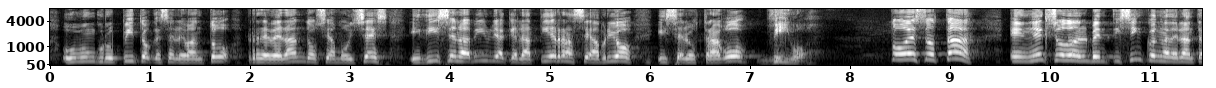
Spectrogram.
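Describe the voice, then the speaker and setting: A male pastor preaching a sermon at a church service, swinging from soft asides to shouted exhortation. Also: high voice.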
